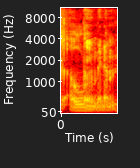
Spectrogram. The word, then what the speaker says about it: aluminum: Can't say honestly about Australia, New Zealand, and other English-speaking countries, but here in the US, it is aluminum, not aluminium. Both are correct, though. Number 2, platinum, gold, and silver are called precious metals.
